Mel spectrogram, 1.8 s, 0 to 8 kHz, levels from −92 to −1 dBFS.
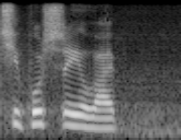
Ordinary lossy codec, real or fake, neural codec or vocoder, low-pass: none; fake; codec, 16 kHz, 0.8 kbps, ZipCodec; 7.2 kHz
